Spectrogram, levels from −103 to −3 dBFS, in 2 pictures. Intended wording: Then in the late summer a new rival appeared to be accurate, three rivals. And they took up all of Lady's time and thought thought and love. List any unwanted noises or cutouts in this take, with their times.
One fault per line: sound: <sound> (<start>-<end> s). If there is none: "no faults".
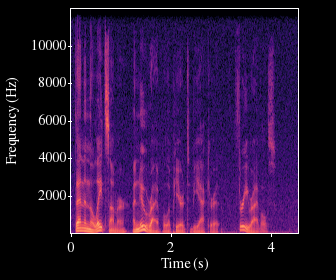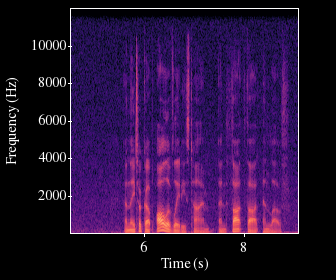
no faults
